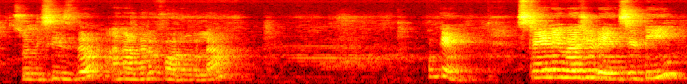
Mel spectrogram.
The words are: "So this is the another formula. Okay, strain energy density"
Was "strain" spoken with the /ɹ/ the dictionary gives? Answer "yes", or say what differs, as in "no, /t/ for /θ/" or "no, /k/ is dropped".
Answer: no, /ɹ/ is dropped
